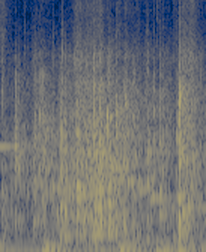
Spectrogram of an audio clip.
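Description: Background music with a steady low beat, over light tapping from cosmetic packaging being handled, with one sharper knock near the end.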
